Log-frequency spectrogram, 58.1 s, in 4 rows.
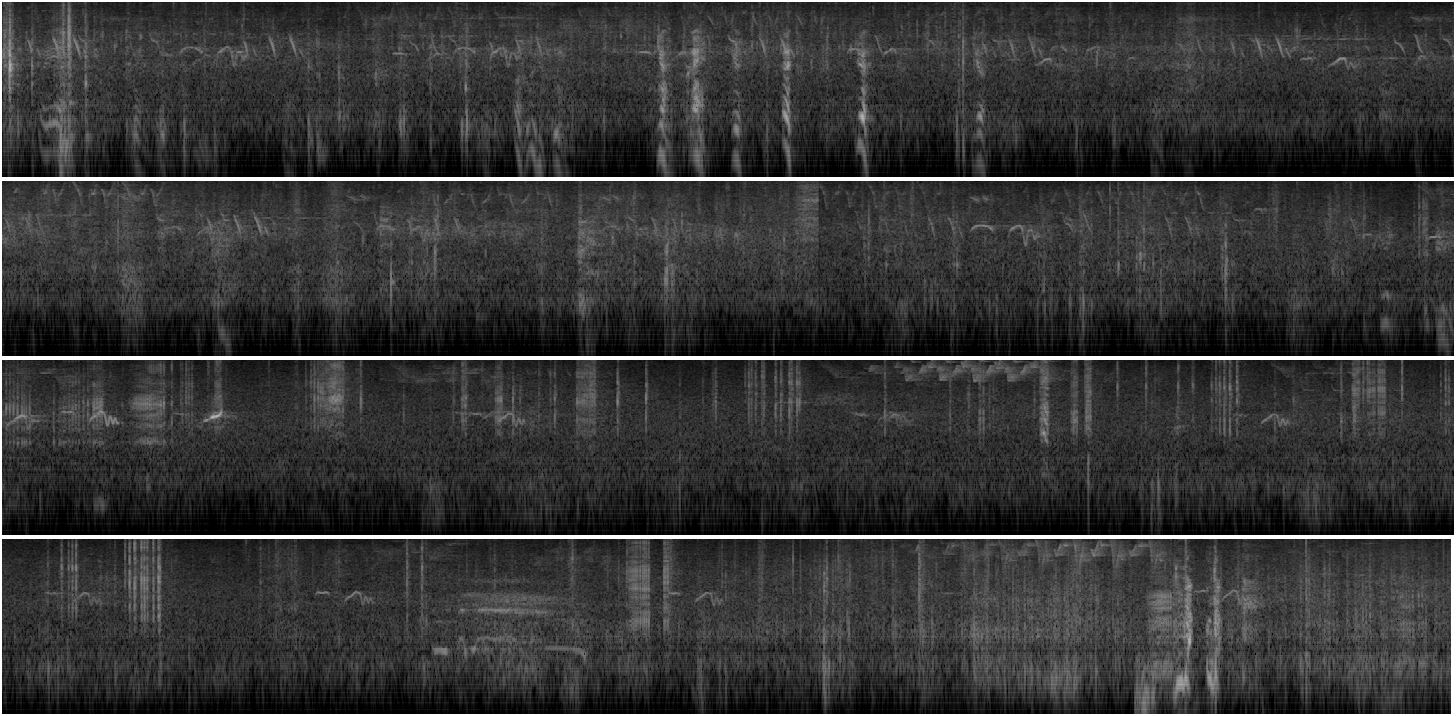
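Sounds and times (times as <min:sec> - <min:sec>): birds chirping and trilling: 0:00.1 - 0:27.3, 0:27.9 - 0:31.3, 0:52.3 - 0:58.0.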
